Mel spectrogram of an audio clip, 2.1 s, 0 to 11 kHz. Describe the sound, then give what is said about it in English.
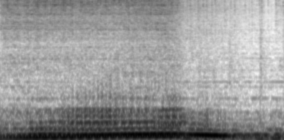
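A deep, rumbling V8 sports car engine revs up, its low harmonic tone rising and holding before easing off and dropping away near the end, loud with no voices. “Back when V8s were synonymous with sports cars, and cars with bigger displacement engines and more cylinders tend to make a deeper noise.”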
